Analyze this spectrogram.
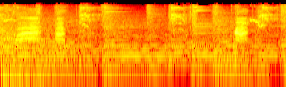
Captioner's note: duck Quacking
